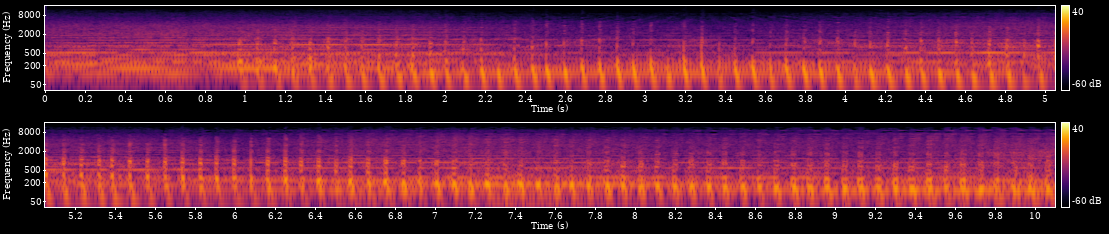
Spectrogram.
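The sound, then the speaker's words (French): A helicopter approaches, its rotor thumping in a rapid, steady chop, loud with a deep engine roar beneath, holding strong for several seconds after a brief quieter start. No one speaks. “Hélicoptère en approche, mon lieutenant.”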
